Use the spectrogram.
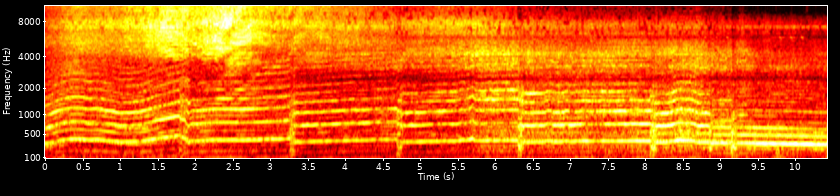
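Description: Nitrous-fed street bike with an NOS Mini kit on a drag racing pass, its engine screaming loud and close, climbing in pitch through each gear, then dropping sharply at every shift, about six times in a steady sequence.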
